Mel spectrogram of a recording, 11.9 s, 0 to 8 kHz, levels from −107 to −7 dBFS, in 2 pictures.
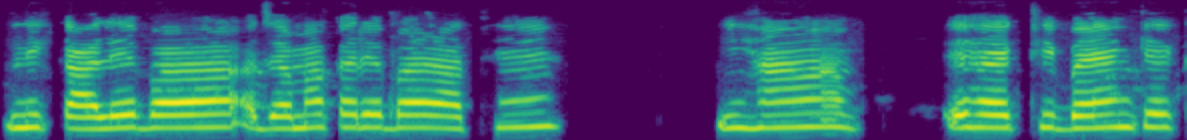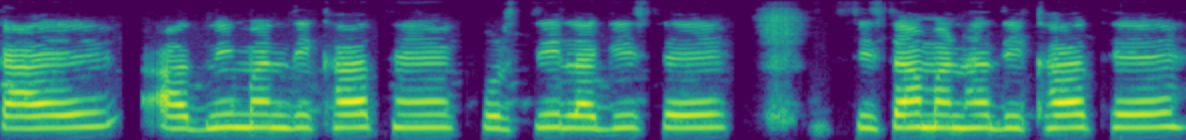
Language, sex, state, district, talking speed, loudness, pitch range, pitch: Chhattisgarhi, female, Chhattisgarh, Jashpur, 100 wpm, -16 LUFS, 270-280 Hz, 275 Hz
